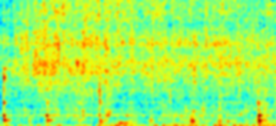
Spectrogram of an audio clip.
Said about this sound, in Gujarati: એ એડ કરી દઈશું અને ડુંગળીમાં સરસ રીતે મિક્સ કરી લઈશું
